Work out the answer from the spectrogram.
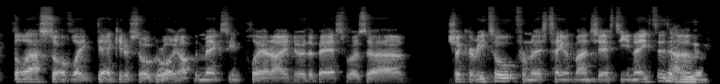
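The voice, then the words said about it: Scottish accent. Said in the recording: “as you can probably tell by my accent, I'm from the UK, specifically Scotland”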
